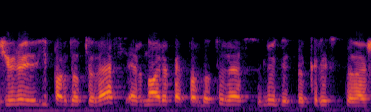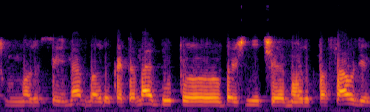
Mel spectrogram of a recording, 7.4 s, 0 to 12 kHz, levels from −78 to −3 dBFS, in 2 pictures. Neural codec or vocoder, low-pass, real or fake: none; 10.8 kHz; real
